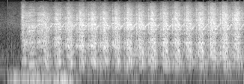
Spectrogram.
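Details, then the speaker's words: Diesel Renault Espace restarting half an hour after running out of fuel and being primed: quick crank, then it catches at once and settles into a steady, even idle clatter; it starts normally. "La voiture a redémarré mais vous étiez pas là pour le voir."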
